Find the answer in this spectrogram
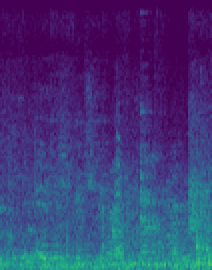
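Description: Indistinct talking of several people in a busy restaurant, with a steady low hum underneath.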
